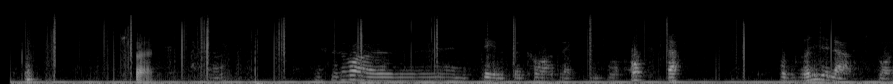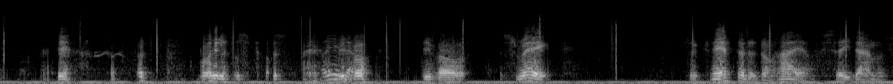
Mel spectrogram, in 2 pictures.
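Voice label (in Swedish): Östra Ingelstad Skåne, dialekter; Folkminnen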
